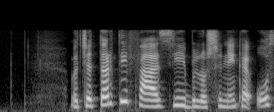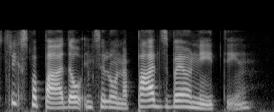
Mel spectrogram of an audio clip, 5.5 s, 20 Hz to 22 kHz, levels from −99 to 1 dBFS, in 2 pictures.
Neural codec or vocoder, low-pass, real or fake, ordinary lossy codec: codec, 16 kHz, 6 kbps, DAC; 7.2 kHz; fake; none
